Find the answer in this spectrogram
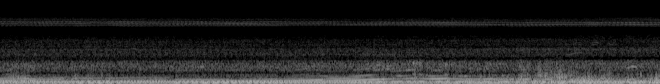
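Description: Off-road 4x4 vehicle's engine revving up and down several times, its pitch rising and falling over a steady low engine drone.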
